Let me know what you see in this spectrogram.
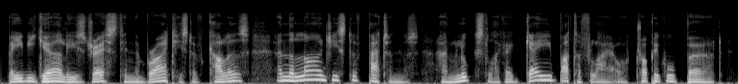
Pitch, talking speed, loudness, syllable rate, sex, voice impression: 135 Hz, 195 wpm, -18 LUFS, 5.1 syllables/s, male, masculine, adult-like, tensed, slightly weak, hard, slightly raspy, intellectual, calm, friendly, reassuring, kind, slightly modest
